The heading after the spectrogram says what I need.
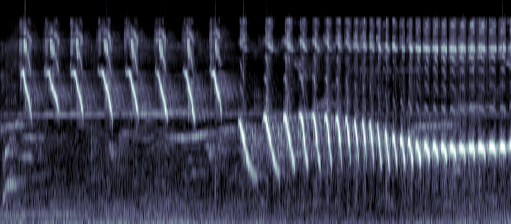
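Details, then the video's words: White-rumped shama singing actively. A series of sharp, evenly spaced descending notes runs into a fast, rolling trill that gradually drops in pitch. The background is quiet. "burung murai batu asli gacor"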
